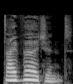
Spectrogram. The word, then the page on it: divergent: anglais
